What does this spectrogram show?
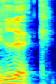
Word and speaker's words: Luc: my my even though everybody in the US calls me Luke in in Quebec they call me liuk that's how you pronounce it so RI goes to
